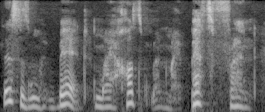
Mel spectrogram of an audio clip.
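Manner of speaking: low, soft, almost whispered; inner denial. Shown as a demonstration. Teacher voicing the wife's inner mantra, hushed disbelief. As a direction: say it under your breath, stunned. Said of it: "in your head, you're going".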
